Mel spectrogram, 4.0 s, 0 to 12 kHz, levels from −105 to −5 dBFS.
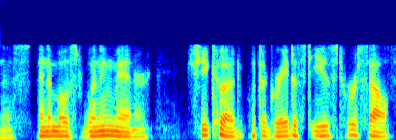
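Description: Throughout the speech, the signal has passed through the iLBC codec, which codes each 30 ms frame's excitation independently of the one before. The damage is plainly audible: the voice is intelligible but rough and slightly synthetic, with a grainy, buzzy texture. Its frame structure points to the 13.33 kbps mode. Everything above 3.8 kHz is gone, so sibilants lose their crispness and the sound is thin and telephone-like.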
